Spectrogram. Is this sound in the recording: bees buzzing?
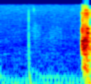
no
